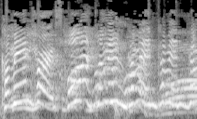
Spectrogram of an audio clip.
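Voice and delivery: urgent calling. Real, not acted. Host hurrying guests in to see the cake, urgent calling. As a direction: usher them in eagerly, pitch up.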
